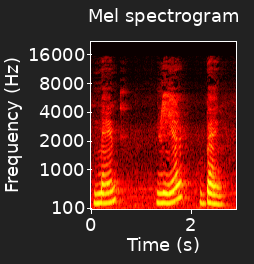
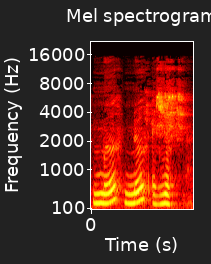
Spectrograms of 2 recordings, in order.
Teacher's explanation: tidak semuanya udara itu keluar melalui mulut, tapi juga ada udara yang keluar melalui hidung. Coba hidung kita sumbat dan lafalkan konsonan hidung tersebut, tidak akan bisa karena nasal tersebut, konsonan hidung tersebut udaranya tidak semua keluar dari mulut tapi juga melalui hidung, seperti me, ne, and nge. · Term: konsonan nasal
